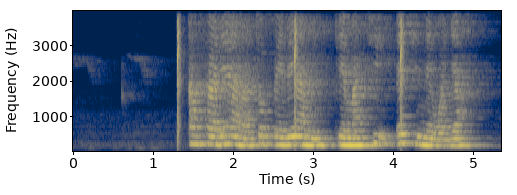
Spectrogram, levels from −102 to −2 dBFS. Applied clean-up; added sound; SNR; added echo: none; Clapping; 15 dB; reverberation time 0.6 s.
